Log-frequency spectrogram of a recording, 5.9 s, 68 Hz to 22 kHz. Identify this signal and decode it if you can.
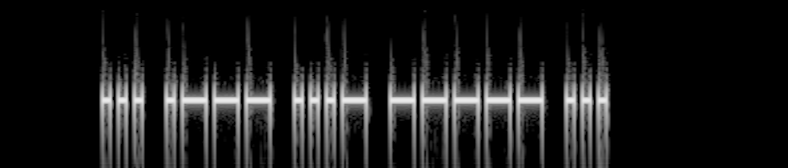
Morse code, heard as a keyed tone, about 20 wpm, 700 Hz. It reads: SJV0S
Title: Code Groups - 5 Letter:Numbers - 20wpm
